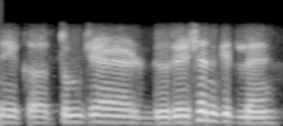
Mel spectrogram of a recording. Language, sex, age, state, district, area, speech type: Goan Konkani, male, 60+, Goa, Canacona, rural, conversation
